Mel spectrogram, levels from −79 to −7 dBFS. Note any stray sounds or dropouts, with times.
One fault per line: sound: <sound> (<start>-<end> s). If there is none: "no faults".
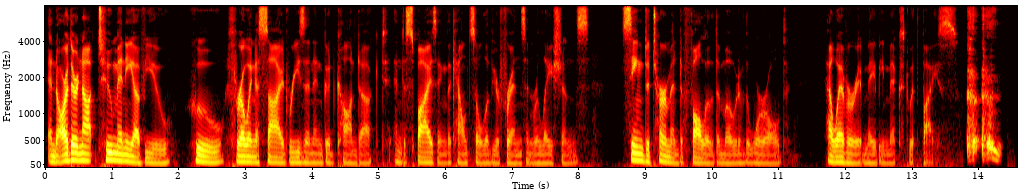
sound: throat clearing (13.8-14.4 s)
